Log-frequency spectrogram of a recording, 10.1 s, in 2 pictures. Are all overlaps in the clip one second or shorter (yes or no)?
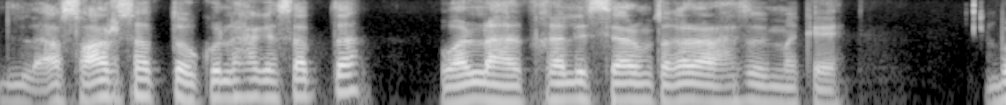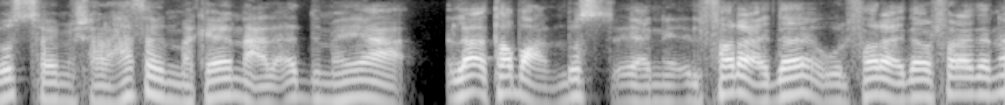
yes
